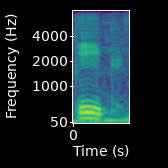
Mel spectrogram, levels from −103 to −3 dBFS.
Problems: constant background noise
